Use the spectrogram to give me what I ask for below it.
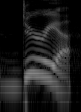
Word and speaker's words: Duryea: And what's great about the show is if I mispronounce it, then John's right there to be like, Duryea, Dan Duryea.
